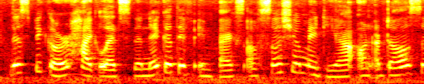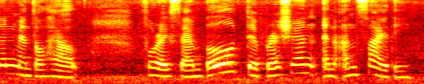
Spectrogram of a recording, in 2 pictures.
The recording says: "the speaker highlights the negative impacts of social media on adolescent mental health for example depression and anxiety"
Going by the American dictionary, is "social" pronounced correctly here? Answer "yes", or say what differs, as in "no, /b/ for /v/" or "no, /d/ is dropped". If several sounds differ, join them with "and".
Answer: yes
